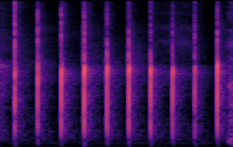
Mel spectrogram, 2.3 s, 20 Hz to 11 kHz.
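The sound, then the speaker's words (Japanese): Steady hand clapping from female staff, after congratulations to pitcher Wada on his 150th NPB win, about ten sharp, evenly spaced claps over a couple of seconds, crisp and moderately loud with no voices. “もう今の拍手から見ても分かりますもう女性スタッフから拍手ありましたけども本当に女性人気がね本当に若い頃より多くなっているような僕イメージあるんです”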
